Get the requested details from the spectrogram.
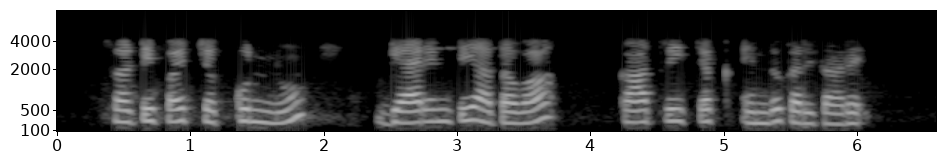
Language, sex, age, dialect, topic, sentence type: Kannada, female, 18-24, Central, banking, statement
